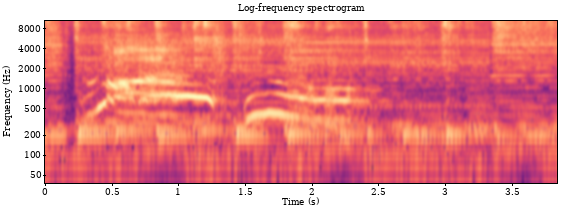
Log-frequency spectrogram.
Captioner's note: yells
